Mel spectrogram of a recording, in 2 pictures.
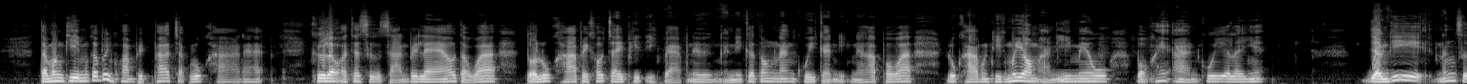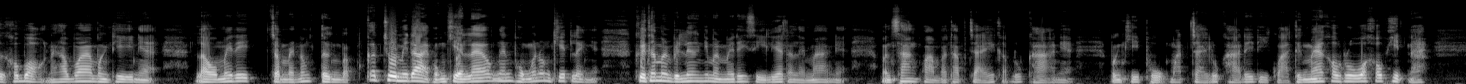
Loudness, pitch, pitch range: -16 LUFS, 125 Hz, 110-140 Hz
